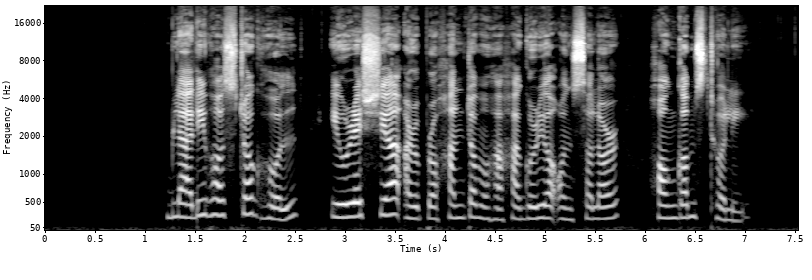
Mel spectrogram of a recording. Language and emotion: Assamese, neutral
